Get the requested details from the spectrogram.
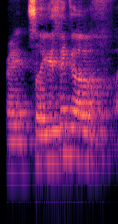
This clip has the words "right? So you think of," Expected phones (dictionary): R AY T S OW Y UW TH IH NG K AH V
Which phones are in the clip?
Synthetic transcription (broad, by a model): R AY T S OW Y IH TH IH NG K AH V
